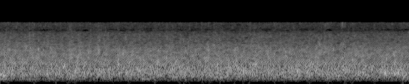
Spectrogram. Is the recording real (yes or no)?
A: no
